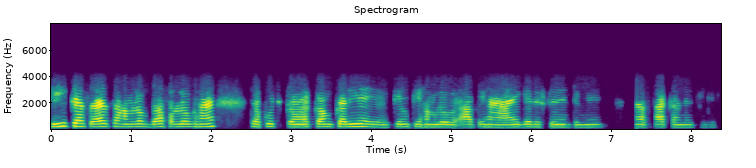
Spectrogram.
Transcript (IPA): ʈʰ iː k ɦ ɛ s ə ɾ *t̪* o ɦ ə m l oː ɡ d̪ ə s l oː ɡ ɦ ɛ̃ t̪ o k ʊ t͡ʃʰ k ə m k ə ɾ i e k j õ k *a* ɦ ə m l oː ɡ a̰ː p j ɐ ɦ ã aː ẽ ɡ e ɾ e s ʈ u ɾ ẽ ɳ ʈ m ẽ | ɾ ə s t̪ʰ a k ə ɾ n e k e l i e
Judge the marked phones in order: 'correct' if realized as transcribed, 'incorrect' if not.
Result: correct, incorrect

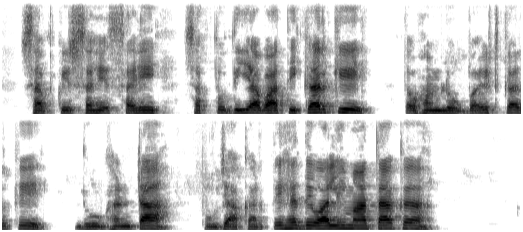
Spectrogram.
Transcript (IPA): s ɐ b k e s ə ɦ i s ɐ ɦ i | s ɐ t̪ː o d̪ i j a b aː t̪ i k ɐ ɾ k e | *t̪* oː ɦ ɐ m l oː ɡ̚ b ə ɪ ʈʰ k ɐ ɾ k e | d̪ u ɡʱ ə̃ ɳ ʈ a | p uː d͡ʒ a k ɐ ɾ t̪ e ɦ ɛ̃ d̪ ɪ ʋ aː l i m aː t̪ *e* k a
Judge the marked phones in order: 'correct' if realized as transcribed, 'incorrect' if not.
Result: correct, incorrect

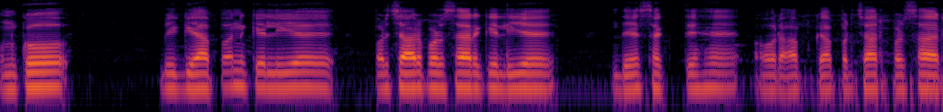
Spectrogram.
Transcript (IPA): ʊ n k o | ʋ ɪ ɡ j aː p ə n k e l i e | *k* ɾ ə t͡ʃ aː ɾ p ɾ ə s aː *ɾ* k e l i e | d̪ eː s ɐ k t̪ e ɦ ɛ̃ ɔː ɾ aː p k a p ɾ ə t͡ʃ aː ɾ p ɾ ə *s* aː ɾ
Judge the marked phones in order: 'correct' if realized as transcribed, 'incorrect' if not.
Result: incorrect, correct, correct

